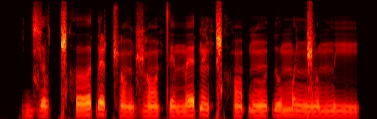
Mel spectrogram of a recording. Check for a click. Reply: present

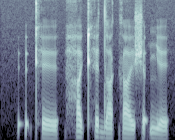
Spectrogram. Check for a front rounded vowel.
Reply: absent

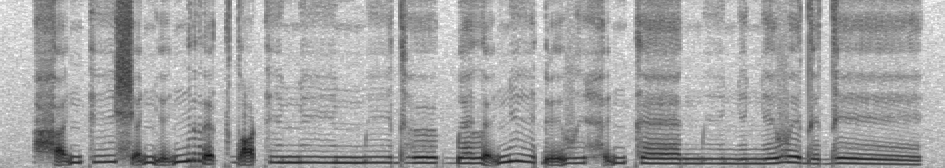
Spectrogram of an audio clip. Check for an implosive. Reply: present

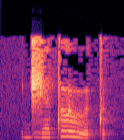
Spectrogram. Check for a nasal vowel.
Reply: absent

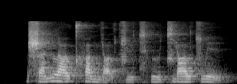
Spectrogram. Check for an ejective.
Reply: absent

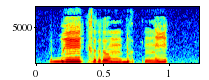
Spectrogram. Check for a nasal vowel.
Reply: absent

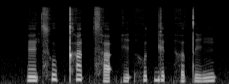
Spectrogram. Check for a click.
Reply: absent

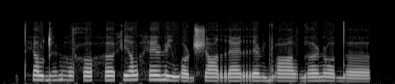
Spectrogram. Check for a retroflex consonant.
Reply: present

